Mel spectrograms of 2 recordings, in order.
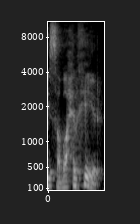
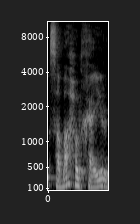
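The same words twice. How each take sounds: First: صباح الخير as "sabah il-kheer"; Egyptian pronunciation. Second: صباح الخير as "sabahu l-khayr"; Standard Arabic pronunciation. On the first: Teacher gives good morning in dialect, Egyptian pronunciation. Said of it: "we say". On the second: Teacher gives good morning formally, Standard Arabic pronunciation. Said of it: "in standard Arabic". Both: Shown as a demonstration.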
